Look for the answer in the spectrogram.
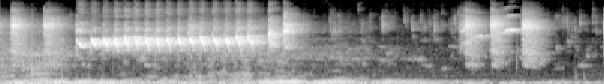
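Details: Kapas tembak bird singing hard, its rolling style meant to stir other birds: a few sharp high notes lead into a long, even, machine-gun trill lasting nearly two seconds, followed by scattered high chips.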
